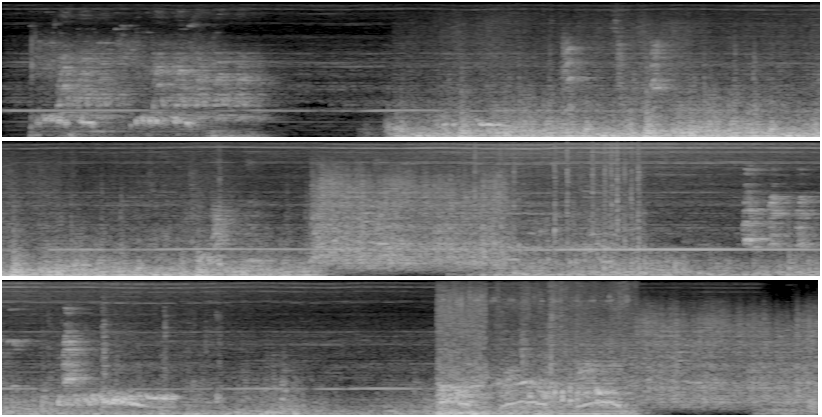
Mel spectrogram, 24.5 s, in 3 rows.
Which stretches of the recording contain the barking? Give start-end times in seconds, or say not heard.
0.5-2.6, 5.5-6.7, 10.2-12.1, 15.6-17.2, 20.7-22.3.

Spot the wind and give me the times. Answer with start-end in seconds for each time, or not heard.
3.8-24.4.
